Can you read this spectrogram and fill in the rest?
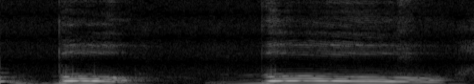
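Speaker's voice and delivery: stretched, emphatic "booo"; drawn-out syllable. Shown as a demonstration. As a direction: sound out "bo" slowly and firmly. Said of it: "associar o som de cada uma delas".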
